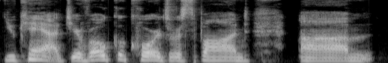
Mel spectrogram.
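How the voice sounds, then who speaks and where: Low raspy woman, intense and accusing. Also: a little slow, no echo, clean studio sound. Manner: intense, accusing, long run-on sentences. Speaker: vlogger. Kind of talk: solo monologue to camera. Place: her apartment, sitting in the dark.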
